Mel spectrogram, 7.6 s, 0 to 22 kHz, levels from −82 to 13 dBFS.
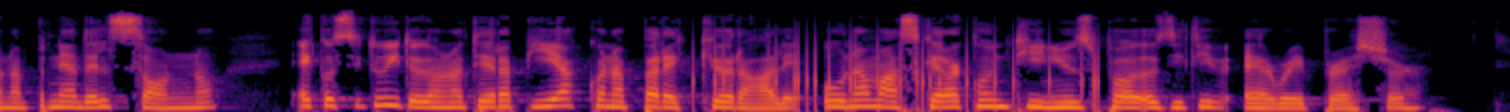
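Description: From about 3.47 s to 5.50 s there's a train of clicks riding on top of the speech, around 30 of them at roughly 11.8 per second, and the spacing wanders rather than keeping a steady tick. They're all much the same sharp pop, peaking something like 15 dB above the speech, so they cut right through and stay audible in the gaps too. Repeated identical pulses like that most likely come from electrical interference nearby or a faulty connection or power supply.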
